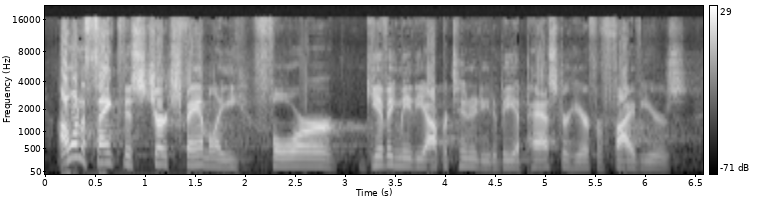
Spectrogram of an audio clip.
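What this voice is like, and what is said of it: Strong thick Tennessee accent. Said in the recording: “I don't have a, a, uh, Scottish accent, I have a strong, thick Tennessee accent.”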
